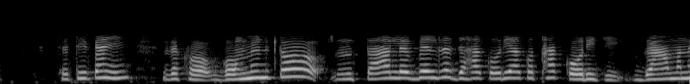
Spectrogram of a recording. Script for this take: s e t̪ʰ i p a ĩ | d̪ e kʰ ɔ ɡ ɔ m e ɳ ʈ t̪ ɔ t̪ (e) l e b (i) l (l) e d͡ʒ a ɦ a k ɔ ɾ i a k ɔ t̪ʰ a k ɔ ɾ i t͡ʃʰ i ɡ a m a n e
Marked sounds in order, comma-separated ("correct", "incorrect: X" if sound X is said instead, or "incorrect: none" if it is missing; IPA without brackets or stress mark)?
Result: incorrect: a, incorrect: e, incorrect: ɾ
